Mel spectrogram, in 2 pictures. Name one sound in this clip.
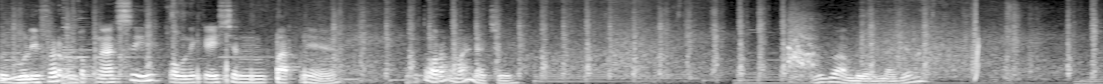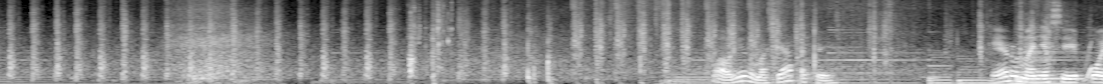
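Quick footsteps patter on sand.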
